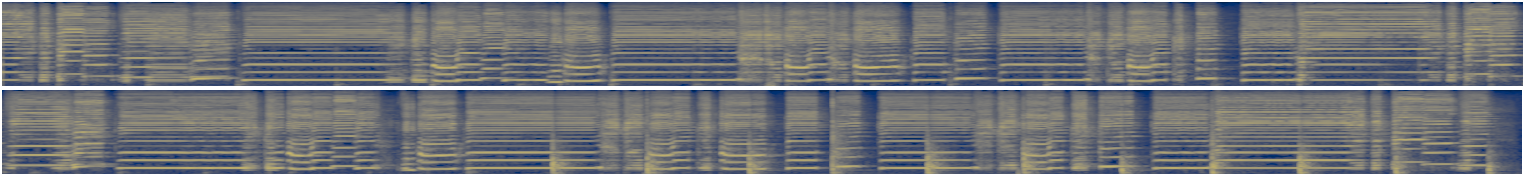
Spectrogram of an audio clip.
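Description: Solo diatonic blues harmonica playing a lick in short phrases. It is built on bent two-hole draw notes and the 'blue third' three-hole draw, and the notes often dip and scoop in pitch from bending.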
